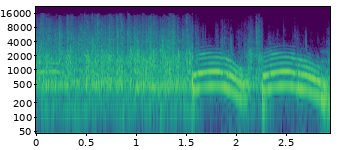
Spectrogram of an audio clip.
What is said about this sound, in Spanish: Los felicito y pido un aplauso para la zona urbana en este momento.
